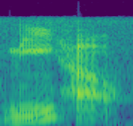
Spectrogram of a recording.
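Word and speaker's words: 你好: So together, it goes to second and third. So ni hao. That's how you say hello.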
